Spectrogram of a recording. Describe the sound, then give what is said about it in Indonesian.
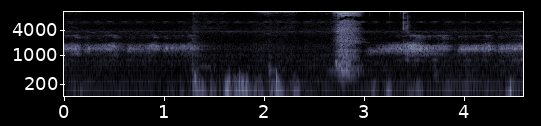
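A frog croaks in a series of low, rapid pulses over a steady high-pitched chorus, broken once by a brief loud rasping burst. “nih kodok anjing”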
